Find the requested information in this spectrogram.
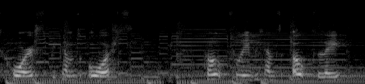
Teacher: Drop your H's from the beginning of words.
